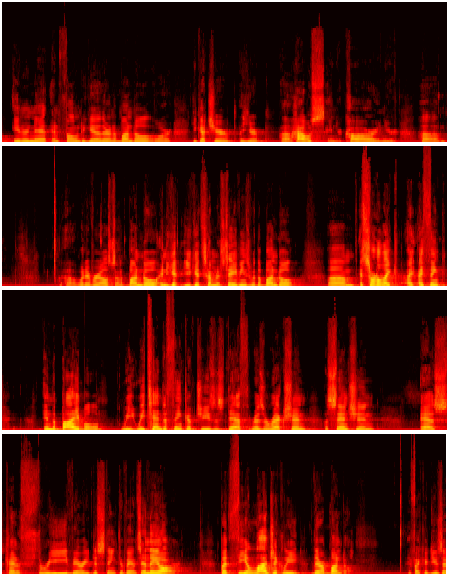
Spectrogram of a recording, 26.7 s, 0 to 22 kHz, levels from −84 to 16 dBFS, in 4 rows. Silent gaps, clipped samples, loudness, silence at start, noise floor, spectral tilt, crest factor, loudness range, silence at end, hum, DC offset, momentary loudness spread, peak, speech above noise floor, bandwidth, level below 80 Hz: none; under 0.1%; -22 LUFS; 0 s; -59 dBFS; -5.5 dB/octave; 20 dB; 7 LU; 0 s; none; 0.6%; 15 LU; -2 dBFS; 37 dB; over 20 kHz; -54 dBFS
